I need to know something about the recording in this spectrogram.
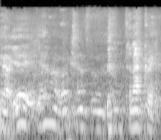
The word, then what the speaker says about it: Conakry: Oh, Conakry. Right, I'm with you now. Yeah, that makes sense. Conakry.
